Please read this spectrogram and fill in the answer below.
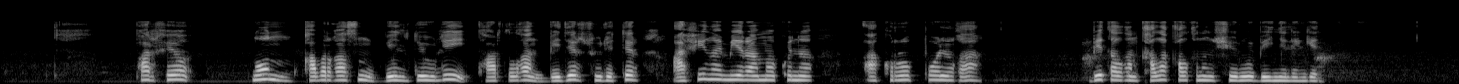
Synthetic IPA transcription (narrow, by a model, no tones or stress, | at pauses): pʰarfe | no̞nqʰɑbəɾʁɑsənbe̞ld̪e̞wle̞jt̪ʰɑɾt̪əlˠʁɑnbe̞d̪e̞ɾsuɾe̞t̪ːe̞ɾafʲinamijɾaməkʲʰʏnɪ | akro̞pːo̞lʲʁɑ | be̞t̪ɑlˠʁɑɴqʰɑlˠɑqʰɑlˠqənəɴʃe̞ɾuɪbe̞jne̞le̞ŋɡʲe̞n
